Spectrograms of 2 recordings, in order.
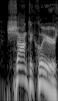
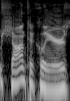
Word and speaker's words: Chanticleers: to Joe Katz and he corrected me on the pronunciation and I thought I thought I said to him chanticleers and he said it was chanticleers but no it is chanticleers am I getting it right now it is you're perfect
